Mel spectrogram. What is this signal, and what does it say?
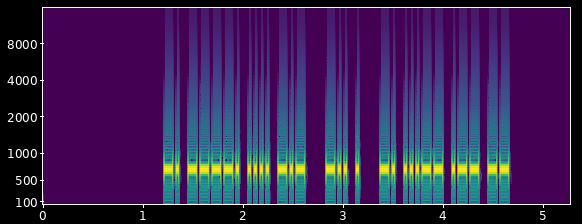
Morse code, heard as a keyed tone, about 40 wpm, 700 Hz. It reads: N9HK DE N3WM
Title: USA Callsign DE Callsign - 4 Characters - 40wpm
